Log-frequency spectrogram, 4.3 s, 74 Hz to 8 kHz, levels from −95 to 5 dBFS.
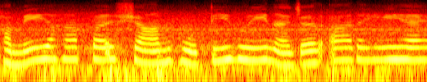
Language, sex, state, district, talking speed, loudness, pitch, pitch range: Hindi, female, Maharashtra, Gondia, 140 wpm, -13 LUFS, 235 Hz, 205-265 Hz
